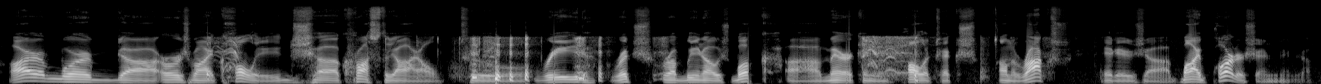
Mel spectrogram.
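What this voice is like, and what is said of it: Imitates another person's voice. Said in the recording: “I do a pretty good Mitch McConnell impersonation ... that's probably not the best I've done ... that is very good”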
